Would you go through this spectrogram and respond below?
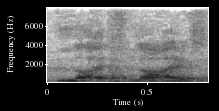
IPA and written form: laɪf (life)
